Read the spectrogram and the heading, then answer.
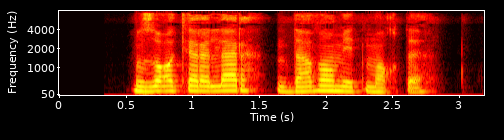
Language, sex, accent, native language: Uzbek, male, Farg'ona, Uzbek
